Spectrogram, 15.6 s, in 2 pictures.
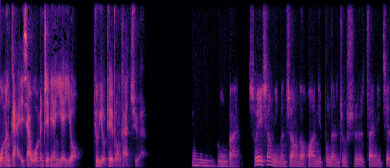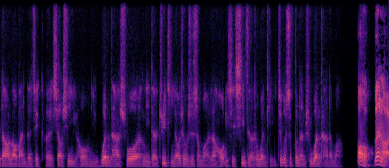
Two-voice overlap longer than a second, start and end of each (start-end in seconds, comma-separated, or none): none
